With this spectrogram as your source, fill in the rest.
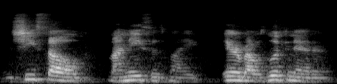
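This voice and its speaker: A woman's voice: fairly low pitch, steady tone, a little fast, a little hiss or hum. A woman co-hosting a podcast in casual chat, blunt and profane, laughing as she tells stories. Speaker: podcast co-host.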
